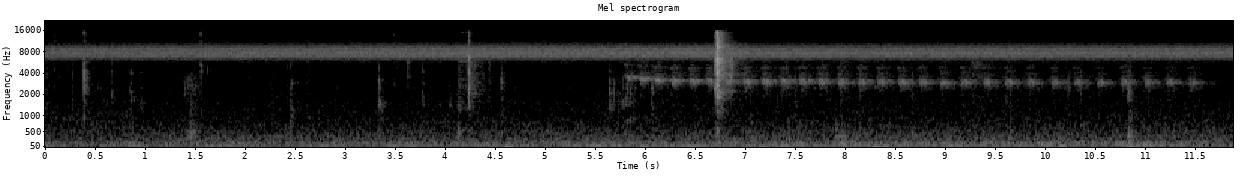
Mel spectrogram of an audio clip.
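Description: Steady high-pitched drone of insects, broken by a few sharp cracks of distant Glock 48 pistol shots; the loudest crack comes about two-thirds of the way through. A second, lower pulsing insect trill joins about halfway and runs almost to the end.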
